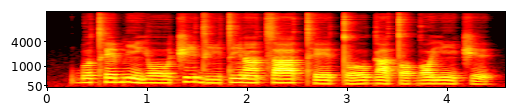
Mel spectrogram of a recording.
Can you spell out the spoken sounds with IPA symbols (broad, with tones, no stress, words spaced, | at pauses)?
ɓʊ˨˦tʰe˦bĩ˦˨ joː˨t͡ʃi˦diː˨ ti˦ɾã˦t͡saː˦ tʰe˨ toː˨˦ɡa˦˨ tɔ˨ ɡɔ˦jĩ˦˨ t͡ʃɪ˨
